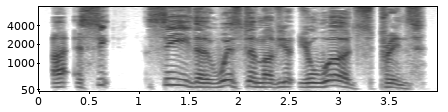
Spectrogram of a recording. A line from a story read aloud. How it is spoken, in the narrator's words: the nameless knight stammered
